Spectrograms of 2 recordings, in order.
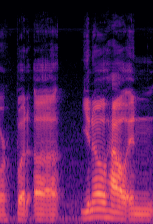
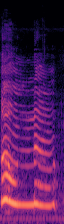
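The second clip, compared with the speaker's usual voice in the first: shocked laughing; 4 dB louder than usual. Real, not acted. Reacting to a dirty joke.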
